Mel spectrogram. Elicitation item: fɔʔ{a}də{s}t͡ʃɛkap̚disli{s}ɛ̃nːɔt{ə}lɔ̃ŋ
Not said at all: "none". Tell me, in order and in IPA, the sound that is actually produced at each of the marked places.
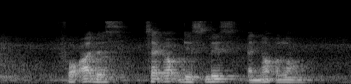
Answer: a, s, s, ə

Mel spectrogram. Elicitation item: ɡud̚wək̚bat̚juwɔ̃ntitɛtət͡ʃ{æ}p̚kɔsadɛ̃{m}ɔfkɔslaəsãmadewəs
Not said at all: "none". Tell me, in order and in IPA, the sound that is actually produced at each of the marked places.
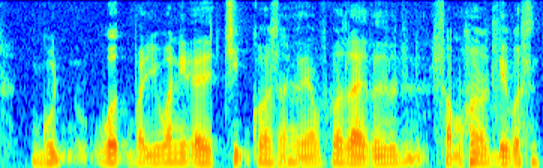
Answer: i, n

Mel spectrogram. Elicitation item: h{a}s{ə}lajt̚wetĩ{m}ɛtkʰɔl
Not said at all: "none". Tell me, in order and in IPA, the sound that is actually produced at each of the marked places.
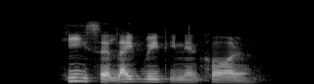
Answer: i, ə, n

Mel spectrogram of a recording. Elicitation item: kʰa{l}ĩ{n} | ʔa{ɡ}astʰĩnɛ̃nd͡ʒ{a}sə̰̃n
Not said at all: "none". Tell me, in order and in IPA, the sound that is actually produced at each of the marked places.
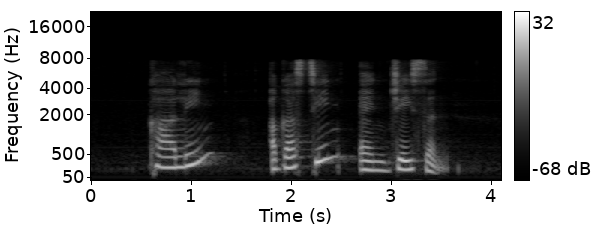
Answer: l, n, ɡ, e

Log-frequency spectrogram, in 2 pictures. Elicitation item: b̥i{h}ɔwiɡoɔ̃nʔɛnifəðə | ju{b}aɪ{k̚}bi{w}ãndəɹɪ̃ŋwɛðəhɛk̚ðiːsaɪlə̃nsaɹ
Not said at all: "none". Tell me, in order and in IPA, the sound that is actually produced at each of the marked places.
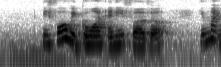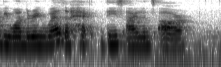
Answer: f, m, t̚, w

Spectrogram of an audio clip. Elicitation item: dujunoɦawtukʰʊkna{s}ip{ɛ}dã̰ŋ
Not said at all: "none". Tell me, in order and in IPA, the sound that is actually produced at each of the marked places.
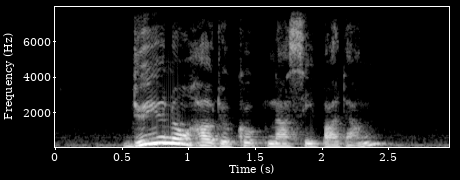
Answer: s, a

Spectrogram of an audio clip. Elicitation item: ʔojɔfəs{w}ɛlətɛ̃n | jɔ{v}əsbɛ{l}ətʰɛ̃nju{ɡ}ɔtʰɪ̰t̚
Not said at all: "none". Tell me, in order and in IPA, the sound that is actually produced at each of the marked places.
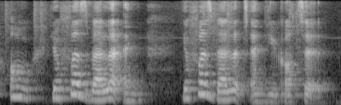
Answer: b, f, l, ɡ

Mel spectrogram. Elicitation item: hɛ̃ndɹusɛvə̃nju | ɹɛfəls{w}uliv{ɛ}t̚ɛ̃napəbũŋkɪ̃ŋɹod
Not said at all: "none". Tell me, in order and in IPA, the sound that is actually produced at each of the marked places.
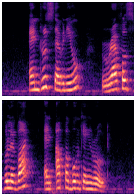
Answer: b, a

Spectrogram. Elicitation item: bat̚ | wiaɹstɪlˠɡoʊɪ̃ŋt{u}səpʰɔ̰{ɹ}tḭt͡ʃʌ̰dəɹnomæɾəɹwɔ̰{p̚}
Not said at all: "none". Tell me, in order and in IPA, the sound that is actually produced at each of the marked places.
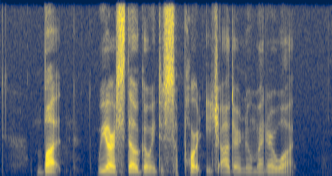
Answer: u, ɹ, t̚

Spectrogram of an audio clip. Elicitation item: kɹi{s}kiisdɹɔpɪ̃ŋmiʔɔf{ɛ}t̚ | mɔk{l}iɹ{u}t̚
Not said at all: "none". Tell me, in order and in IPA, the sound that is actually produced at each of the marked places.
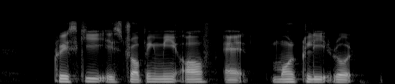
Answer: s, ɛ, l, o

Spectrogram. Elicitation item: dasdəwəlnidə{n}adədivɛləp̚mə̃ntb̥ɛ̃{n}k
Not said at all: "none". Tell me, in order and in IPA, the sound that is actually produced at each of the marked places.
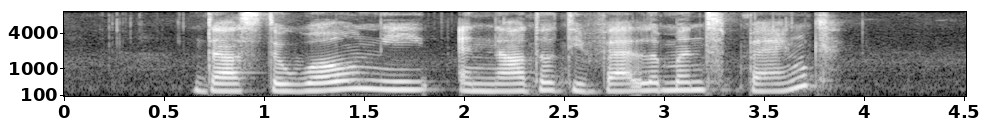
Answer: n, ŋ

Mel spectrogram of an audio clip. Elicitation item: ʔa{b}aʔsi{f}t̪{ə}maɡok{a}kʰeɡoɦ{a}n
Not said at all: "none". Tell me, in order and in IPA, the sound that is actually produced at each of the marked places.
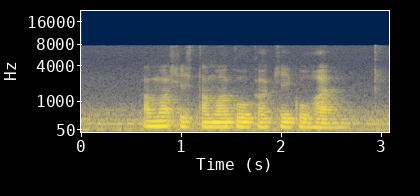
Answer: m, s, a, a, a

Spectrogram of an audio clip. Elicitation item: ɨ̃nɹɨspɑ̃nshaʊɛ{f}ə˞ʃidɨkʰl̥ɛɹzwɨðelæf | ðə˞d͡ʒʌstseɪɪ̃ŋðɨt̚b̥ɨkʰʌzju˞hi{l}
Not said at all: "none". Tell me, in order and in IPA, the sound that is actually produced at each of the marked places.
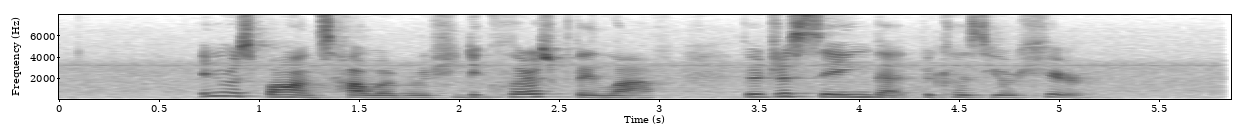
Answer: v, ɹ

